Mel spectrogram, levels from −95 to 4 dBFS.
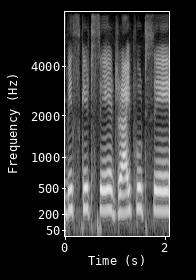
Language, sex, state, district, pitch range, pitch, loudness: Hindi, female, Uttar Pradesh, Deoria, 230-250 Hz, 240 Hz, -14 LUFS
